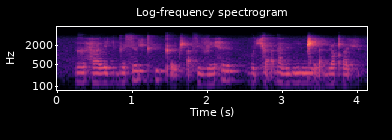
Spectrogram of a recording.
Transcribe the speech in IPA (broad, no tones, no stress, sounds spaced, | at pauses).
ɣ ə h a l ɘ ʎ ɘ ɡ ø s ø ç kʰ y kʼ ə̰ t͡ʃʼ a̰ s y v e h ɘ | ɡ ɔ ç ɣ a̰ ɡ a ð y ŋ͡m y ŋ͡ǁ ə̰ ð a̰ ɡ͡b y qʼ y ç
